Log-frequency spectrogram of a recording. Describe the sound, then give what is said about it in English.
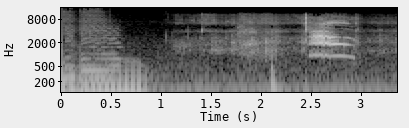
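A cat gives a single short, high meow near the end. Before it there is a steady low hum that cuts off, then quiet background. “It's kitties.”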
